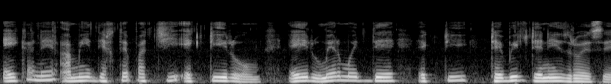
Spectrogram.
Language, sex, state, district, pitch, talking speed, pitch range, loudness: Bengali, male, Assam, Hailakandi, 160 Hz, 125 wpm, 150-175 Hz, -14 LUFS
